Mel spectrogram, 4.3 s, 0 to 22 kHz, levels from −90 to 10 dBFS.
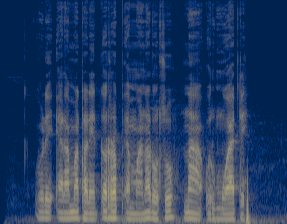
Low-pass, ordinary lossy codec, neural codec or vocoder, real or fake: none; none; none; real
